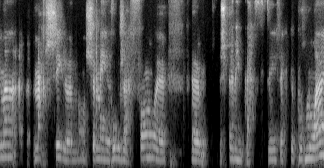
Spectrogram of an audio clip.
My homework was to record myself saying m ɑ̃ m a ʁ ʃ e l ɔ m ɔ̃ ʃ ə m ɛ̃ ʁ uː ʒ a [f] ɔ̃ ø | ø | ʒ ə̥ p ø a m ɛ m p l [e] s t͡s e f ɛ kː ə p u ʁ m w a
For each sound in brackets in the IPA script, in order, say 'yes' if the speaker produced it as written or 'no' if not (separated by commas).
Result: yes, no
